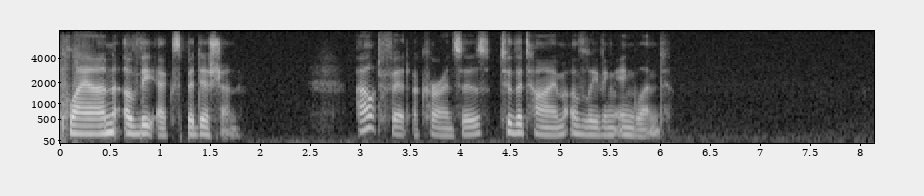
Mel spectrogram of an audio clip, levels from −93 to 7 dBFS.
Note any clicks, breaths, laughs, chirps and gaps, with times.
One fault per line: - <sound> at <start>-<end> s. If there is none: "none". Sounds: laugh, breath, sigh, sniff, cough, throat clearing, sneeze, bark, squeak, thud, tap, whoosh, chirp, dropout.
none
